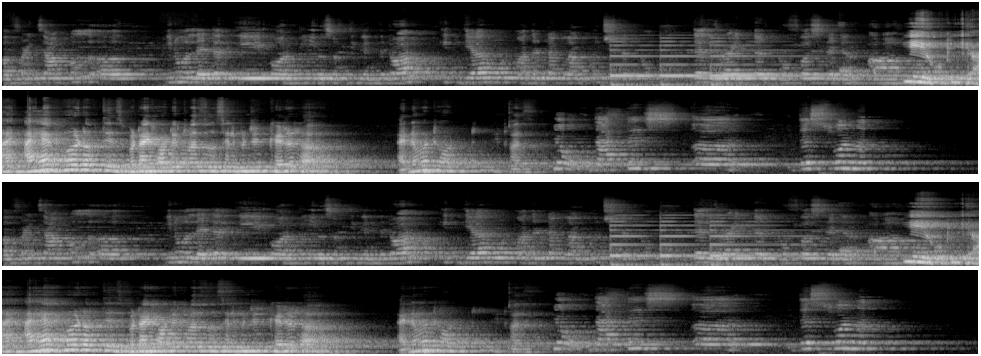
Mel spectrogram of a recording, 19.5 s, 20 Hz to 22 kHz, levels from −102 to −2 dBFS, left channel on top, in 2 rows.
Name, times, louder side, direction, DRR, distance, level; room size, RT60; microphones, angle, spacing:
voice 1, 0.0-6.6 6.9-9.3 15.3-17.2 17.6-18.4, left 2 dB, 20° left, 2.8 m, -38 dB
Piano, 6.1-9.4, left 3 dB, 20° right, 3.7 m, -39 dB
voice 2, 9.0-13.2 13.7-15.1, left 2 dB, 60° left, 2.4 m, -26 dB
19.5 x 18.0 x 8.4 m
head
